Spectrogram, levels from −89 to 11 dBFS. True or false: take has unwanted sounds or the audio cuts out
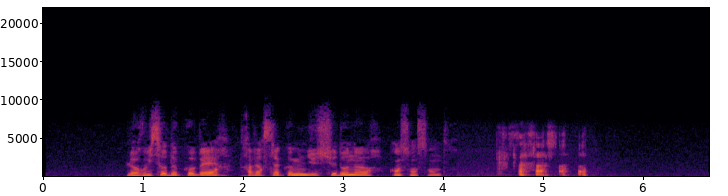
true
